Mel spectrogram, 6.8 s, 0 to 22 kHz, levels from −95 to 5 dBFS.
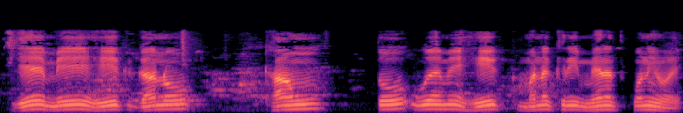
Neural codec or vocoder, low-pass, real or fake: none; 7.2 kHz; real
